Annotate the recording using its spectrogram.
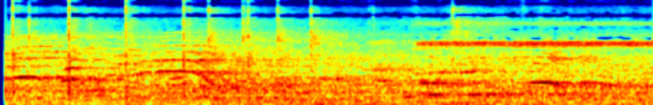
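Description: Echoing pool hall with scattered voices and a series of sharp slaps or claps, about two a second, in the first half. Near the end a long, steady, high whistle tone begins and holds.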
